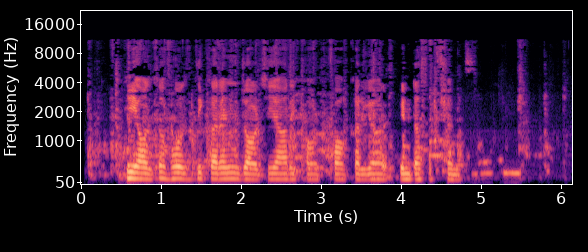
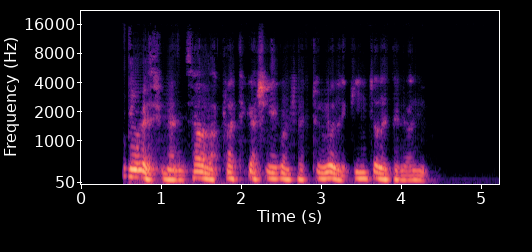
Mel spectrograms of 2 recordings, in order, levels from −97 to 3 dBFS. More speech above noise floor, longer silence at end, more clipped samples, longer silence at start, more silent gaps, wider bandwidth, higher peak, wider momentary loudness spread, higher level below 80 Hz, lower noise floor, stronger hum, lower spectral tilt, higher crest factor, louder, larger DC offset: second, 24 dB vs 57 dB; second, 0.3 s vs 0.9 s; neither; second, 0.05 s vs 0.55 s; neither; first, 11.5 kHz vs 7.6 kHz; first, -2 dBFS vs -6 dBFS; first, 17 LU vs 10 LU; second, -62 dBFS vs -56 dBFS; second, -42 dBFS vs -79 dBFS; neither; second, -6.5 dB/octave vs -9.5 dB/octave; about the same, 18 dB vs 16 dB; first, -19 LUFS vs -23 LUFS; neither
